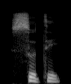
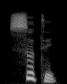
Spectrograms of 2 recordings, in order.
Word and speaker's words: sauter: Notez bien que le e r à la fin des verbes comme celui-ci est mué. On dit simplement sauter. Répéter sauter.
